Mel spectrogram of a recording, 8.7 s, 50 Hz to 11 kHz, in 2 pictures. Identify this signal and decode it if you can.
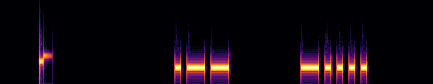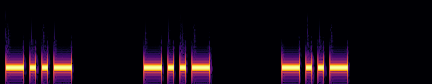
Morse code, heard as a keyed tone, about 20 wpm, spaced as for 9 wpm, 700 Hz. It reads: W6XXX
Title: USA Call Signs - 5 Characters - 4x Character Spacing - 20wpm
